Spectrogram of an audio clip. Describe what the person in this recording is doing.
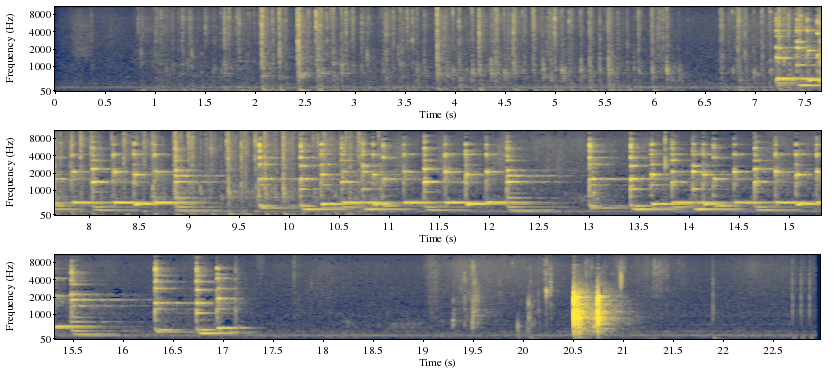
I was typing when the phone rang. After that, I drank my coffee.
